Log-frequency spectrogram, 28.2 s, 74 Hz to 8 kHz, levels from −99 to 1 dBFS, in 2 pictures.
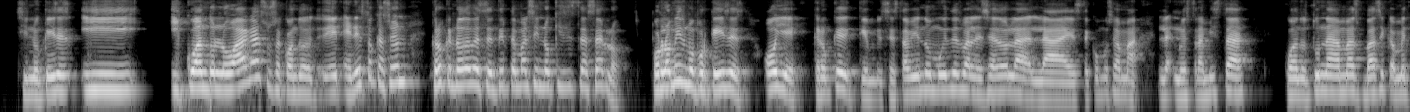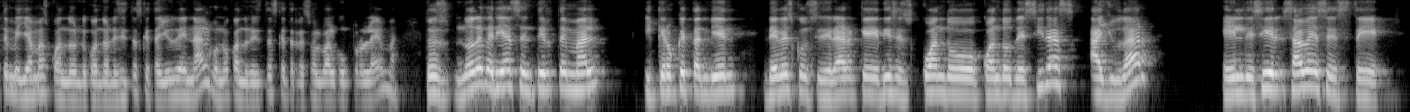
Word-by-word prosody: sino 150 -1 -4
que 160 - +1
dices 175 +1 +2
Y 185 0 0 0.2
y 180 -2 -3
cuando 200 -1 +7
lo 190 0 +5
hagas, 305 +8 +4
o - - -9
sea, 185 -1 -6
cuando 170 -2 -1
E 170 +1 -2
en 160 - 0
esta 225 - -2
ocasión 255 +2 -2
creo 230 +3 +2
que 235 - -2
no 220 0 +4
debes 235 -1 +4
sentirte 215 +1 -1
mal 220 +1 -3
si 230 0 -6
no 210 -1 -1
quisiste 210 0 -7
hacerlo 210 +1 -4 0.2
por 185 +1 +4
lo 205 - +7
mismo, 250 -5 +3
porque 190 -1 +2
dices: 200 +1 +2 0.2
"Oye, 195 -6 +2
creo 155 0 -3
que 195 +2 +1
que 145 - -4
me 135 -1 -11
se 145 - -9
está 155 +3 -4
viendo 170 +3 -1
muy 180 0 0
desbalanceado 170 -2 -1
la 160 -4 +2
la, 135 -1 +2
este, 125 0 -8
¿cómo 155 0 -13
se 165 - -7
llama?, 155 - -4 0.2
la 150 0 -5
nuestra 145 0 -4
amistad 160 +2 0 0.4
cuando 155 -2 -1
tú 175 - 0
nada 170 -1 +3
más 170 0 -1
básicamente 165 0 -3
me 155 -2 -4
llamas 155 +3 -4
cuando 135 -3 -4
n 130 0 -8
cuando 130 -1 -6
necesitas 135 +5 -10
que 155 - -11
te 135 - -6
ayude 145 +3 -4
en 145 - -5
algo, 250 - -3
¿no?, 145 +1 -7
cuando 135 -4 -5
necesitas 130 +6 -9
que 155 - -10
te 140 - -12
resuelva 130 +2 -7
algún 130 -1 -8
problema". 135 +7 -8 0.3
Entonces 160 -3 0
no 165 +7 +1
deberías 210 -2 +4
sentirte 195 0 +1
mal 195 +3 +2 0.4
y 155 -3 -9
creo 170 0 +2
que 195 - +5
también 170 +1 +1 0.2
debes 165 +4 +2
considerar 155 -2 -1
que 160 -1 +2
dices: 155 -2 -2
"Cuando 160 -3 +3
cuando 155 -1 +1
decidas 235 +12 -1
ayudar", 160 - +2 0.6
el 155 +1 +2
decir, 190 +5 +4
¿sabes?, 200 +1 +4
este, 145 -4 -3
170 Hz, 200 wpm, -22 LUFS, 150-195 Hz, 0.6 s, cuando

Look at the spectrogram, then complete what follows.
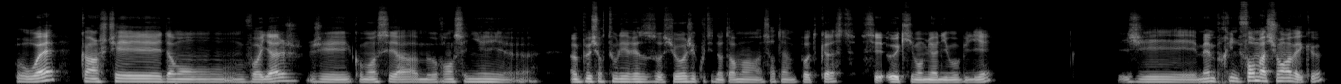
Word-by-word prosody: O 130 -2 -2
ouais, 195 +9 +7 0.2
quand 135 -3 +3
j'étais 135 -1 +3
dans 125 0 +1
mon 120 -1 -2
voyage, 130 +8 +1
j'ai 115 -2 -2
commencé 120 +2 -2
à 115 +2 -1
me 115 -1 -3
renseigner, 120 0 -2
heu, 110 - -9 0.6
un 120 - +1
peu 135 +3 +1
sur 130 -1 -2
tous 135 0 -4
les 130 0 +1
réseaux 125 -1 0
sociaux. 125 +2 -1
J'écoutais 130 0 -6
notamment 110 -1 -3
certains 115 -1 -7
podcasts. 115 -2 -4
C'est - - -1
eux 120 - +7
qui 120 0 -4
m'ont 110 -1 +1
mis 110 0 +2
à - - +3
l'immobilier. 110 +1 -2 1.2
J'ai 120 -1 -2
même 135 +5 +1
pris 140 +5 -5
une - - -2
formation 155 0 +4
avec 120 -7 +2
eux. - - -5
120 Hz, 170 wpm, -24 LUFS, 115-130 Hz, 1.2 s, ouais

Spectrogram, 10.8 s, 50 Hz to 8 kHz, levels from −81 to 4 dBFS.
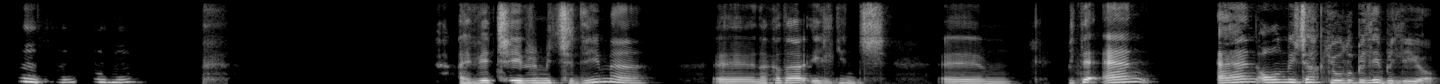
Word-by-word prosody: Hı 300 - +3 0.2
hı. 250 +1 -9
Hı 260 - -3
hı. 245 +2 -5 2.4
Evet, 195 +3 +2
çevrimiçi 195 -2 +3
değil 230 +7 0
mi? 215 -9 -2 0.5
Eee, 175 +1 -1
ne 185 - -3
kadar 205 +2 +3
ilginç. 180 -1 -5 0.4
Emm, 165 -1 -4 0.5
bir 190 - -11
de - - +8
en 270 +4 +3 0.4
en 245 +7 +3
olmayacak 245 0 +2
yolu 210 0 +1
bile 225 +1 +2
biliyor. 165 -6 -2
205 Hz, 115 wpm, -20 LUFS, 180-245 Hz, 2.4 s, de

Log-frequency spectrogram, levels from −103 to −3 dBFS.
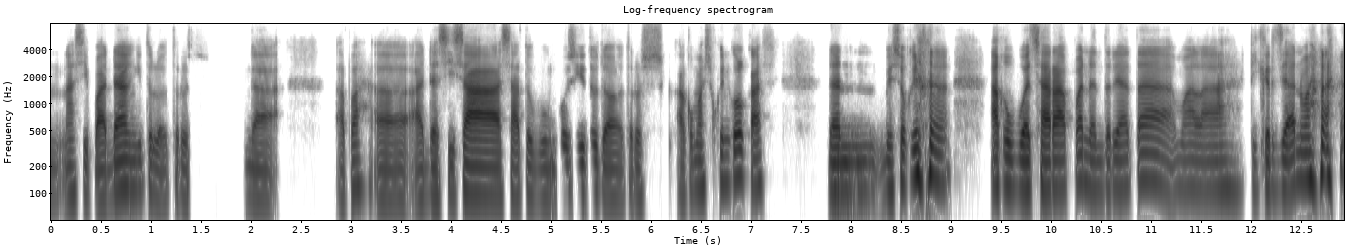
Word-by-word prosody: nasi 100 +1 -5
padang 95 +6 +5
gitu 115 - -6
loh 85 -1 -5
terus, 95 -3 -8 0.5
enggak 90 -2 -3 0.7
apa, 115 - -3 0.2
eee, 90 0 -2 0.2
ada 95 +1 -3
sisa 100 +1 +3 0.4
1 95 0 -1
bungkus 95 +4 -6
gitu 110 +2 -4
toh 95 -2 +1
terus 95 -4 -7 0.3
aku - - -4
masukin 130 +3 -5
kulkas, 150 -4 +2 0.6
dan 110 0 +4 0.4
besoknya, 130 +8 +1 0.7
aku 120 +1 +4
buat 115 -1 +4
sarapan 115 +3 +5
dan 115 - -2
ternyata 120 +4 -1 0.4
malah 115 -1 -3
di 110 - -11
kerjaan 115 +3 +1
malah, 145 +2 +3
110 Hz, 135 wpm, -26 LUFS, 100-120 Hz, 0.7 s, padang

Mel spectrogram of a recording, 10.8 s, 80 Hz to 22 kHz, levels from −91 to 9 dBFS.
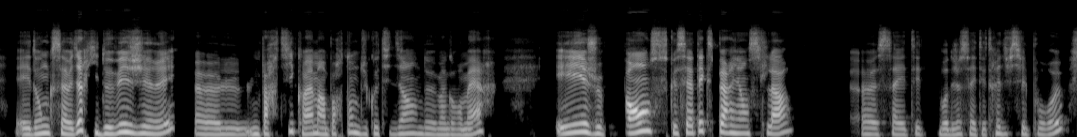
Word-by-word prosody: Et 170 0 -2
donc 195 +4 +1
ça 185 - 0
veut 170 - +1
dire 280 - +6
qu'ils 205 -6 -4
devaient 190 +6 +5
gérer, 200 +4 +1 0.2
heu, 170 -2 -2
le 170 -1 -5
une 180 - -3
partie 185 +8 -3
quand 175 - -2
même 180 +2 +2
importante 185 +5 -2
du 175 -2 -8
quotidien 185 +2 -6
de 175 -2 -7
ma 160 0 -6
grand-mère 160 +6 -4 0.6
et 225 +5 +5
je 190 -3 0 0.2
pense 250 +6 +8
que 200 - -4
cette 205 +4 0
expérience-là, 200 -5 +1 0.8
heu, 175 -1 -5
ça 170 +1 -8
a - - -5
été 165 +1 -10
bon, 165 - -4
déjà, 165 +2 -8
ça 175 0 -8
a - - -4
été 160 0 -12
très 195 +5 -7
difficile 180 -1 -7
pour 165 +1 -9
eux, 255 - -1
180 Hz, 215 wpm, -23 LUFS, 170-205 Hz, 0.8 s, pense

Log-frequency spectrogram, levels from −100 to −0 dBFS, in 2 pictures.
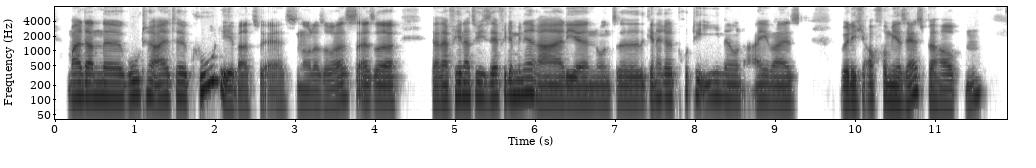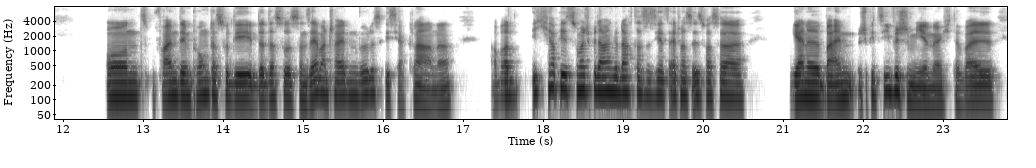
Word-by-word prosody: mal 115 0 +2
dann, 115 0 +3
'ne 110 -1 +2
gute, 125 +2 +1
alte 110 +2 0
Kuhleber 125 - +2
zu - - -8
essen 80 +1 -8
oder 80 0 -4
so 85 +1 -4
was. 110 +3 -2
Also, 95 0 0 0.4
ja, 95 - -1
da 100 0 +2
fehlen 115 +1 +2
natürlich 115 -1 +1
sehr 110 +2 +2
viele 120 +2 -1
Mineralien 95 -7 +1
und, 95 -1 -5
äh, 95 0 -1
generell 110 +2 -1
Proteine 110 -1 -3
und 100 -1 -5
Eiweiß, 95 -1 -3 0.5
würde 95 0 +3
ich 90 +2 -7
auch 100 -1 -3
von 100 - 0
mir 95 -2 +3
selbst 145 - 0
behaupten. 85 - -3 0.9
Und 115 0 +3
vor 110 - -2
allem 120 +1 +3
den 115 -2 +3
Punkt, 120 +2 -1
dass 120 0 -1
du 110 - -2
die, 110 -1 +4
d 105 +2 +1
dass 110 +1 -3
du 110 - 0
das 105 -1 -1
dann 105 -2 -2
selber 130 +6 +2
entscheiden 120 -2 -1
würdest, 130 +2 -2
ist 105 0 -6
ja 85 - -12
klar, 85 -3 -3
ne? 85 +5 -6 0.5
Aber 120 +4 -2
ich 135 +5 -2
habe 170 -1 +3
jetzt 160 0 +2
zum 155 - -1
Beispiel 155 0 +2
daran 145 0 +6
gedacht, 140 0 +2
dass 130 -2 -1
es 120 -1 -5
jetzt 125 -1 0
etwas 120 0 -1
ist, 120 +1 -1
was 115 0 -4
er 110 -2 +1 0.6
gerne 115 +1 +6
beim 105 +2 +1
spezifischen 140 -1 0
Meal 90 -1 +1
möchte, 85 0 -5
weil 95 +1 +2
110 Hz, 185 wpm, -23 LUFS, 95-120 Hz, 0.9 s, daran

